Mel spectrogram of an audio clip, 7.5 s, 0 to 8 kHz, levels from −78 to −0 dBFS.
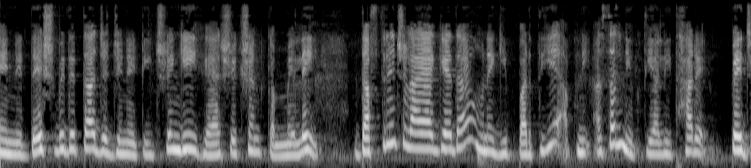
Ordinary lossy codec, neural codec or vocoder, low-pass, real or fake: none; none; 7.2 kHz; real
